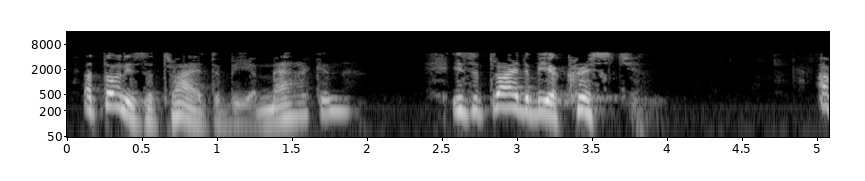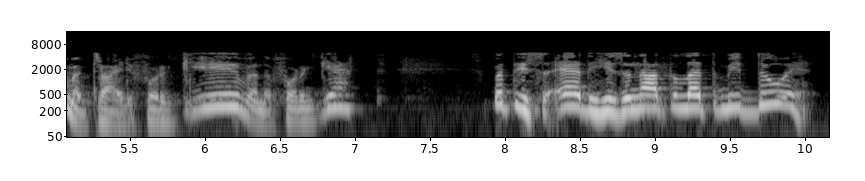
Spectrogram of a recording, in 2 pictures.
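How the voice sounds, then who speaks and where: Casting: heartfelt Italian-accented shopkeeper, broken English, very animated and rough-edged, vintage dull radio sound. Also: male voice, high voice, full character voice. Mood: hurt, pleading. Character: warm-hearted Italian immigrant shopkeeper man, earnest and forgiving. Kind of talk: old-time radio drama acting. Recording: muffled old radio recording.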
